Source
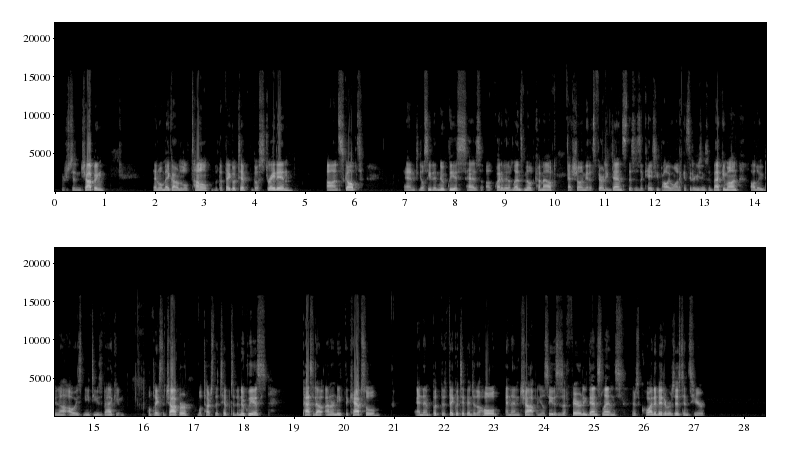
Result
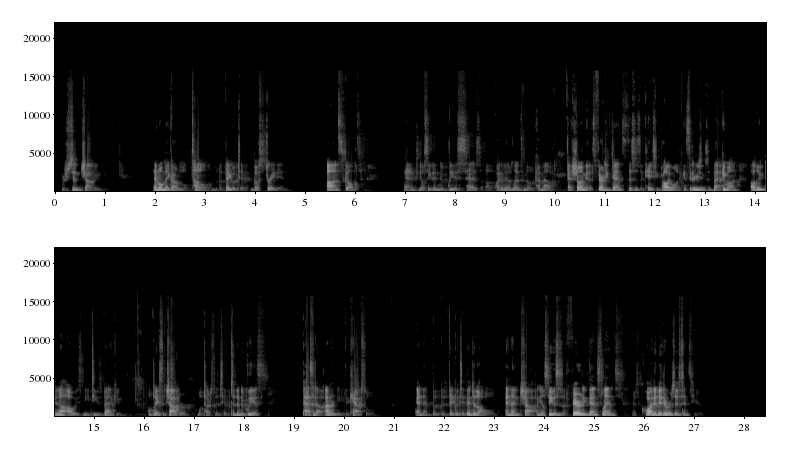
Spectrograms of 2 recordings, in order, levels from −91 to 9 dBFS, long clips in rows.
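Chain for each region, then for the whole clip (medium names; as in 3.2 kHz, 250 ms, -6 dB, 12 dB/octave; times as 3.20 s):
5.96–9.78 s: compression 4:1, threshold -46 dBFS + modulated delay 80 ms, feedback 32%, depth 121 cents, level -20 dB
whole clip: gate with hold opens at -58 dBFS; peaking EQ 1.1 kHz -3 dB 1.5 oct; endings held to a fixed fall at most 100 dB/s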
